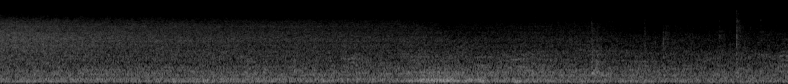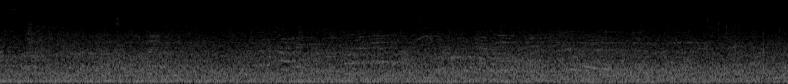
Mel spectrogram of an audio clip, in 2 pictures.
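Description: A busy crowd murmurs and footsteps echo in a large echoing hall.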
